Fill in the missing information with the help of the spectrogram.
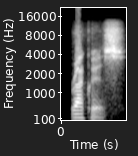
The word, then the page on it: ruckus: American English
